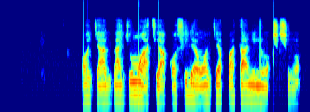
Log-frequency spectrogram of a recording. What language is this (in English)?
Yoruba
